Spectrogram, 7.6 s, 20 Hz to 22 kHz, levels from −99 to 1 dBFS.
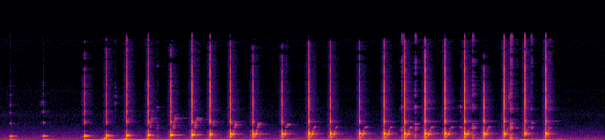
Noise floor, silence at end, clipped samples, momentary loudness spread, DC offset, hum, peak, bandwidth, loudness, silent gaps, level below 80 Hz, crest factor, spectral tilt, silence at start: -55 dBFS; 0.5 s; under 0.1%; 8 LU; under 0.1%; none; -2 dBFS; 17 kHz; -29 LUFS; none; -34 dBFS; 28 dB; -4 dB/octave; 0.1 s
